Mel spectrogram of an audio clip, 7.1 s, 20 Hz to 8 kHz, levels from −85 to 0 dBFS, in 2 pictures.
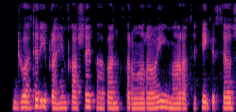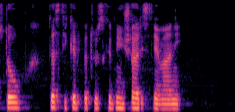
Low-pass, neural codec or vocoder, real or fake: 7.2 kHz; none; real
